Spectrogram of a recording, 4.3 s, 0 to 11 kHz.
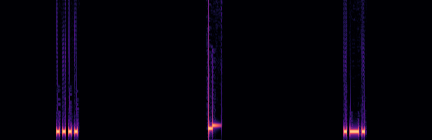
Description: Morse code, heard as a keyed tone, about 40 wpm, 700 Hz. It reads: H R
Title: Single Letters - Phonetic Pronunciation 40wpm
